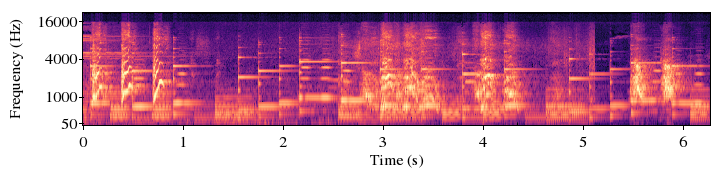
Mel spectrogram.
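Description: A small dog barking in short, high yips: three quick ones at the start, more in the middle and just before the end, over light background music.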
